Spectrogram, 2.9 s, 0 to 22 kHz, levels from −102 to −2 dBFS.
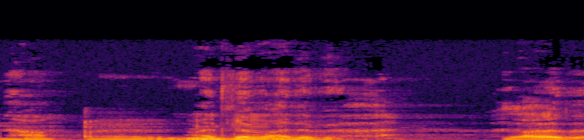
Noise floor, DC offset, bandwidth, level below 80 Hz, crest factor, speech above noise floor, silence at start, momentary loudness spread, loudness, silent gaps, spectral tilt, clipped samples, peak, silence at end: -53 dBFS; under 0.1%; 14.5 kHz; -70 dBFS; 16 dB; 28 dB; 0 s; 15 LU; -26 LUFS; none; -6.5 dB/octave; under 0.1%; -10 dBFS; 0 s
